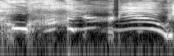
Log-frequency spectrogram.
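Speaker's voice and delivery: put-on very high-pitched, shrill, frantic screaming yell. Retelling the same student losing control: imitating someone freaking out. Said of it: "she just spazzes out like".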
